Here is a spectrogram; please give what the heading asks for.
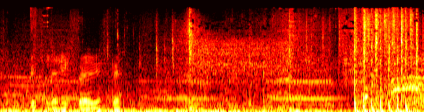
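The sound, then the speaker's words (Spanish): Gunfire in the video game Wolfenstein: The New Order, with shots overlapping against other game sounds. It ends in a loud, rapid, evenly spaced burst of automatic fire. “Están disparando todas las mismas.”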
